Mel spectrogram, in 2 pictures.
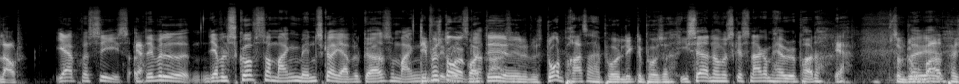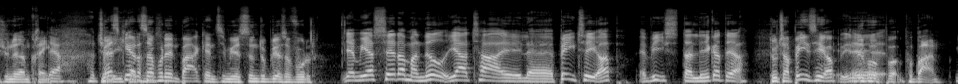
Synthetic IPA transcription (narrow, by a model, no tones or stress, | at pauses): lɑ̈ʊd̥ | jæpʰʁɛsḭːsɒ̽d̥e̝ʋe̝ljɑ̈ɪʋe̝lsɡ̥ɔ̽fə̥sɒ̽mɑ̈ŋəmenəsɡ̥ɐjɑ̈ɪʋe̝lɡ̥ɶːɐsɒ̽mɑ̈ŋəd̥e̝fɒsdɔ̰ːjaɪɡ̥ɒd̥d̥esdo̝ɐ̰d̥̚pʰʁasæɦæpʰɔle̝ɡ̥nəpʰɒ̽s̬ɑ̈ɪisæɐ̰nɒmænsɡ̥æsnɑ̈ɡ̥əɒ̽mɦæʁipʰɒɾɐjæ | sɒ̽md̥uæmɑ̈ːð̩ˠpʰæɕo̝ne̝ɐɒmkʰʁeŋ̰ææɡ̥e̝ɐɾ̥ɑ̈sɒ̽pʰɒd̥enb̥ɑ̈ːkʰænt͡sʰemiːɐsiðn̩dub̥liɐ̰sɒ̽ful̰̥ | jæmənjɑ̈ɪseɾ̥ɐmɑ̈ɪne̝ð̞̰ˠjɑ̈ɪt͡sʰɑ̰̈ːlæb̥e̝̰ːt͡sʰe̝̰ːɒ̽b̥ʔæʋḭːsd̥ɑ̈le̝ɡ̥ɐd̥æɐ̰d̥ut͡sʰɑ̈ːb̥e̝̰ːt͡sʰe̝̰ːɒ̽benð̩pʰpʰɒ̽b̥ɑ̰̈ːn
